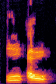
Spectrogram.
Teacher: कंठ, जीभ और ओंठ, गला, जीभ और ओंठ, कंठोष्ठ्य, ये है श्रेणी इसकी।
